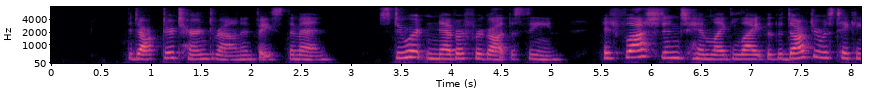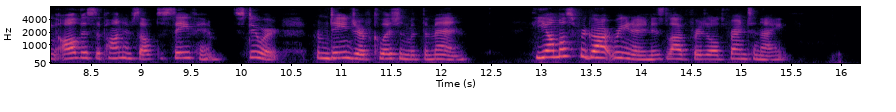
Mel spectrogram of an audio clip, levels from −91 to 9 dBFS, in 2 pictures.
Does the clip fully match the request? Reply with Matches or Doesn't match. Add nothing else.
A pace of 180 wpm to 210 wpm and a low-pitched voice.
Doesn't match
